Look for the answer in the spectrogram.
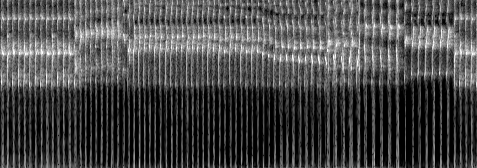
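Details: Extended lovebird ngekek, a long trill used to train other lovebirds: a continuous, rapid, high, metallic chatter with small shifts in pitch, sustained for nearly ten seconds.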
